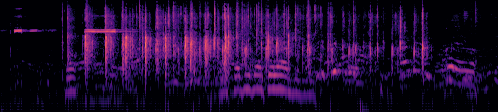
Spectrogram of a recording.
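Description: Spectators clap and cheer nearby.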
